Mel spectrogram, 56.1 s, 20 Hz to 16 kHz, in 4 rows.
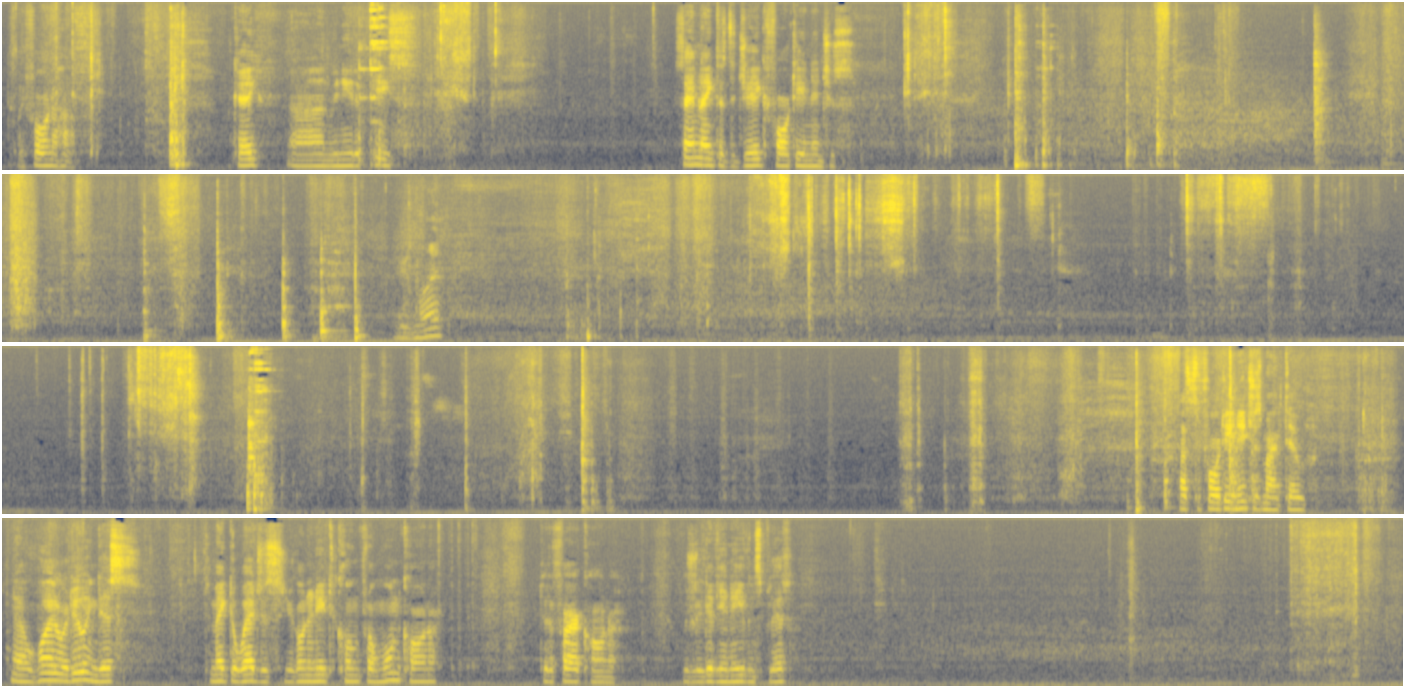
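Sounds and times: tools knocking on workbench: 0:16.2 - 0:17.7.

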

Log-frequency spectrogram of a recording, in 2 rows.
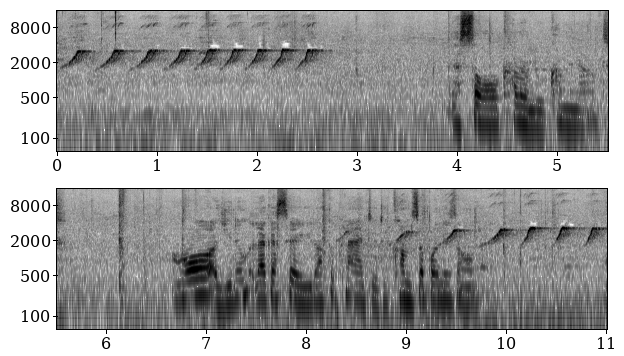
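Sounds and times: songbird whistling: 0:00.0 - 0:02.8, 0:09.0 - 0:11.0.

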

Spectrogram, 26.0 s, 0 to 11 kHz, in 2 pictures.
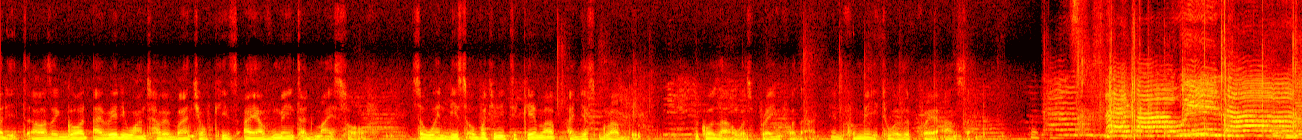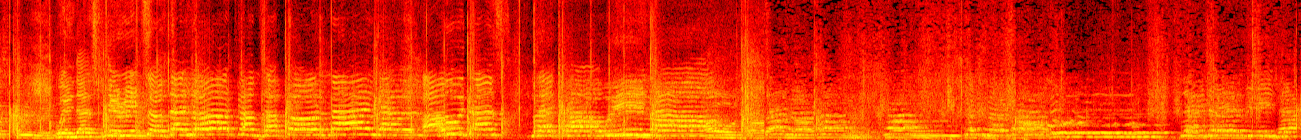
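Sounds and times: children's choir singing: 0:09.2 - 0:26.0
clapping: 0:10.4 - 0:19.7, 0:20.4 - 0:21.3, 0:25.5 - 0:26.0.

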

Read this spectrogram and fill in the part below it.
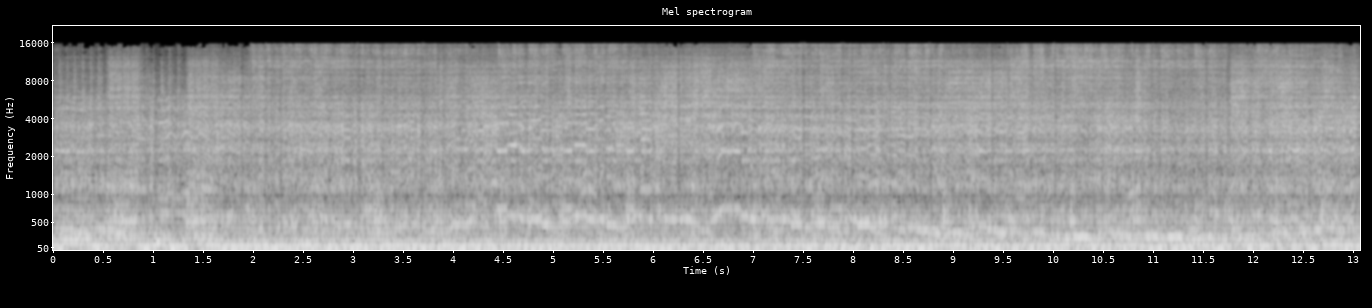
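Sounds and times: distorted electric guitar: 0:00.0 - 0:13.0
heavy metal band playing: 0:00.0 - 0:13.0.

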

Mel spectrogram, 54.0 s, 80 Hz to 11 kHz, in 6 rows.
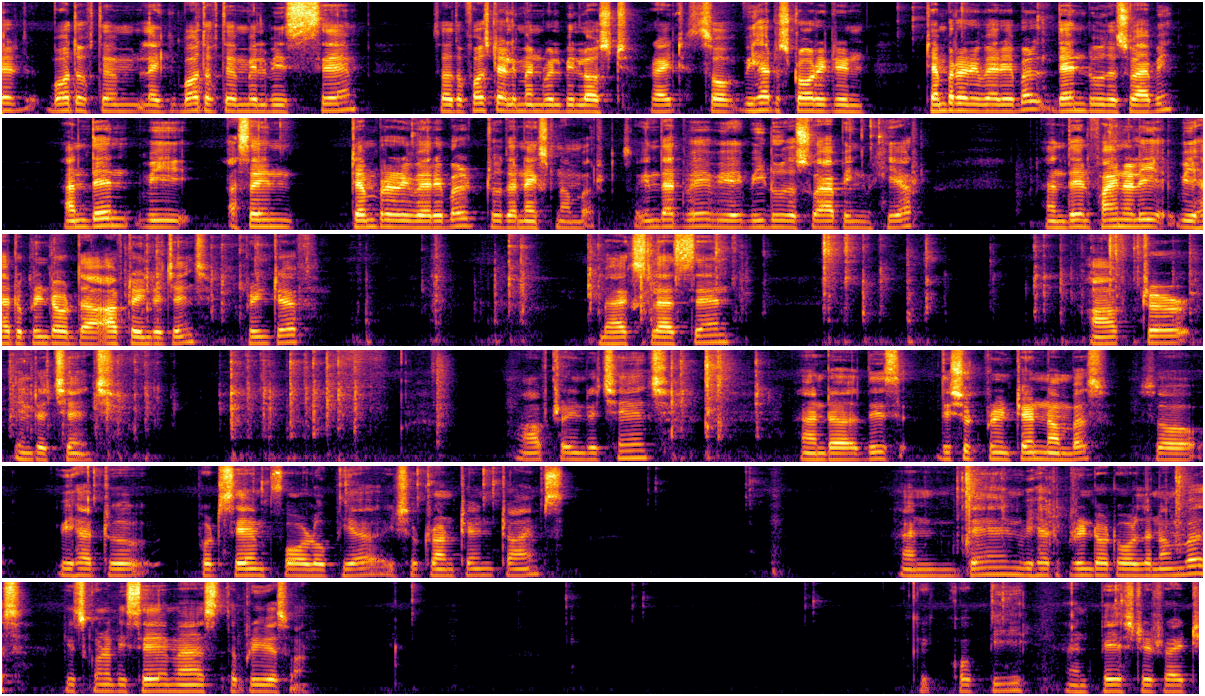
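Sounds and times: typing on keyboard: 0:18.9 - 0:20.1, 0:20.7 - 0:30.4, 0:32.0 - 0:32.8
computer mouse clicks: 0:40.8 - 0:41.9, 0:47.9 - 0:48.3, 0:49.2 - 0:50.0, 0:51.0 - 0:51.3.

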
